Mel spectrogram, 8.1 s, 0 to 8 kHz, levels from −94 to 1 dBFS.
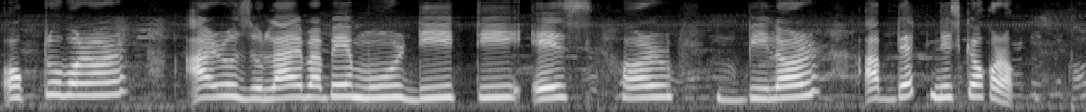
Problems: constant background noise, continuous background conversations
